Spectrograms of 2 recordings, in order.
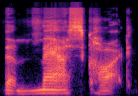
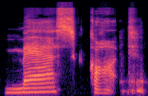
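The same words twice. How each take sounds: First: Slow clear "mascot"; teacher modeling "mascot"; model word. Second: Softer "Mascot" said clearly; model word repeated. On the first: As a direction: say "mascot" slowly, both syllables clear. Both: Shown as a demonstration. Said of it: "Can you say it?".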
